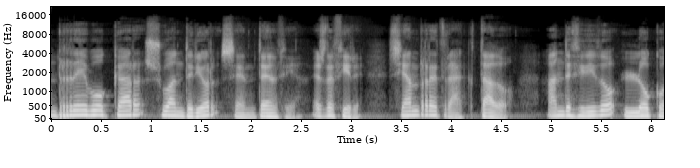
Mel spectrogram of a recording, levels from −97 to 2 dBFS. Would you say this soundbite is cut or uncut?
uncut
